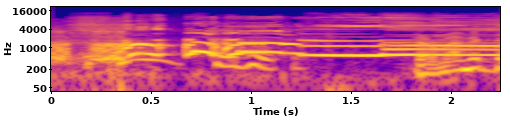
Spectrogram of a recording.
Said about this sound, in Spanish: gallo del vecino, el que nos despierta, el que solemos usar.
